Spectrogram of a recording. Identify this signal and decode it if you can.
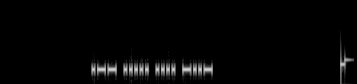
Morse code, heard as a keyed tone, about 43 wpm, 700 Hz. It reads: W5HX
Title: USA Call Signs - 6x Character Spacing - 45wpm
